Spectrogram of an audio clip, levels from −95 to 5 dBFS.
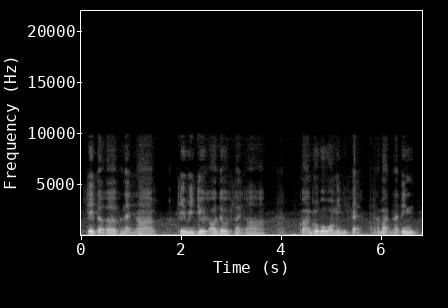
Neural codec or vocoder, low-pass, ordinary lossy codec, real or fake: autoencoder, 48 kHz, 128 numbers a frame, DAC-VAE, trained on Japanese speech; 9.9 kHz; none; fake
